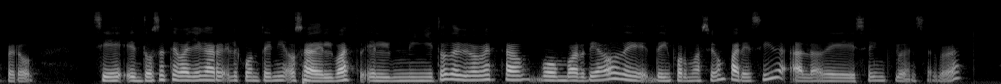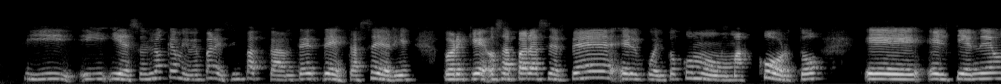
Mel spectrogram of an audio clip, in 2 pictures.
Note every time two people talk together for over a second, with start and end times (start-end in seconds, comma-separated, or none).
none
